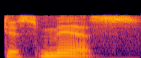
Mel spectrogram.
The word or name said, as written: dismiss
